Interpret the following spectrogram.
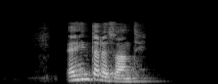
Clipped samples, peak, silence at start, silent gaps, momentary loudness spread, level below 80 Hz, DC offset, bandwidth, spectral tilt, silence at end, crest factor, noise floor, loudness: under 0.1%; -2 dBFS; 0.7 s; none; 18 LU; -66 dBFS; under 0.1%; 8 kHz; -5 dB/octave; 0.7 s; 20 dB; -55 dBFS; -18 LUFS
